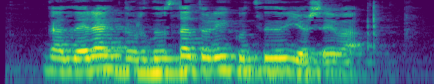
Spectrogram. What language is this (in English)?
Basque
